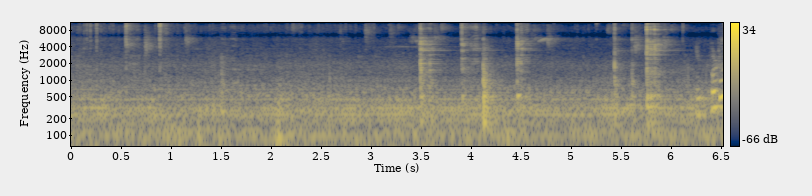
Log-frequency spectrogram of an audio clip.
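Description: Semolina being stirred into upma in an AMC cookware pot, with a utensil scraping and clinking against the metal in scattered knocks over a low steady background, close and fairly quiet.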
